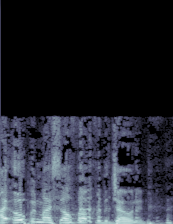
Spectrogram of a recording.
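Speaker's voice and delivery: high, fast, loud talk while laughing.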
